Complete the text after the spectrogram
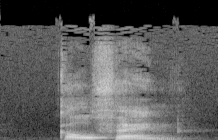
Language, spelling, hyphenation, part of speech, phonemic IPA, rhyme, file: Dutch, Calvijn, Cal‧vijn, proper noun, /kɑlˈvɛi̯n/, -ɛi̯n, Nl-Calvijn.ogg
- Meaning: a male given name, equivalent to English Calvin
